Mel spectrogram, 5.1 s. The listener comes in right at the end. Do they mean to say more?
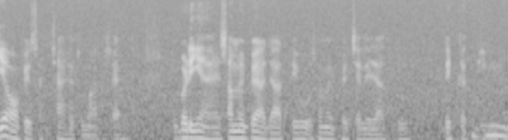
Yes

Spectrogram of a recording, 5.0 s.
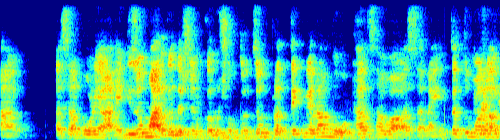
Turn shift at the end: Yes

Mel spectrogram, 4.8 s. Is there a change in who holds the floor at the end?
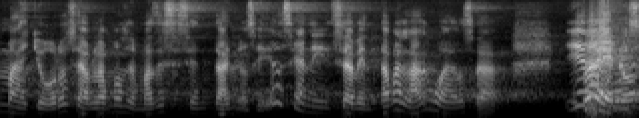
No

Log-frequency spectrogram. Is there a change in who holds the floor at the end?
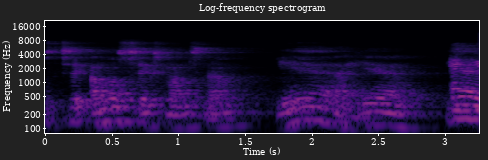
Yes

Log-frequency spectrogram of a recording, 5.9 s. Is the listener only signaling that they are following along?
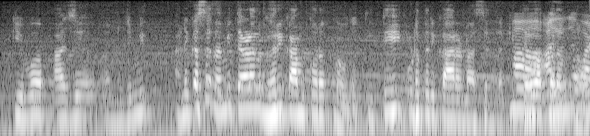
No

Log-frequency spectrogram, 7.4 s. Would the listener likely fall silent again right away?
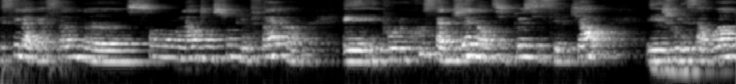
Yes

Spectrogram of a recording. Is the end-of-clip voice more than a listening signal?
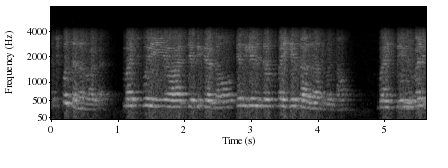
No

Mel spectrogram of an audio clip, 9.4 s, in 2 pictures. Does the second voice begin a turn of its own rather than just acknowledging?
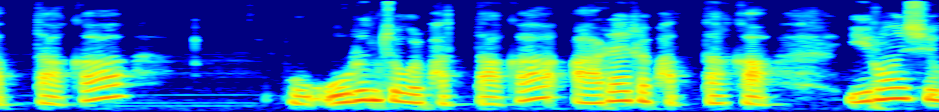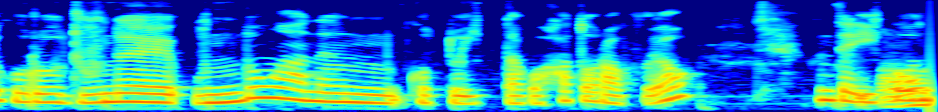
No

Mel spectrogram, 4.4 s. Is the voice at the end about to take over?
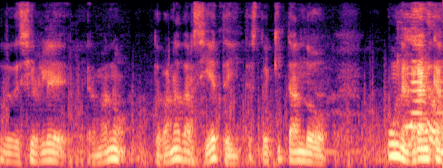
Yes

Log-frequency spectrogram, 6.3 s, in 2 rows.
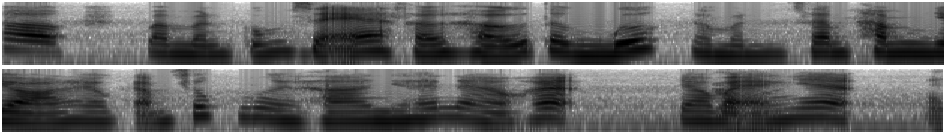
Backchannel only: No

